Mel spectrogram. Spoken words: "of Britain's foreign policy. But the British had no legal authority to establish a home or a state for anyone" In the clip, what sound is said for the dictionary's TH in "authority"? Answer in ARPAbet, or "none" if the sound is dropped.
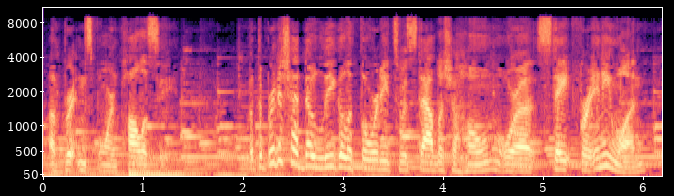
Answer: TH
